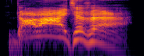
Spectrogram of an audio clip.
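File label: battlecry, Russian; Demoman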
